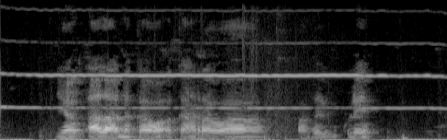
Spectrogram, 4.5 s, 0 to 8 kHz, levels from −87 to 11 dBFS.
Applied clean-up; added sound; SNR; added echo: none; Wind instrument, woodwind instrument + Livestock, farm animals, working animals; 4 dB; none.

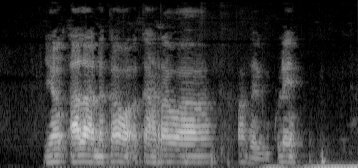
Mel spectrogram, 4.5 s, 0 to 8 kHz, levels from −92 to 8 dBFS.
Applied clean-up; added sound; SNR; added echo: neural mask model Resemble Enhance denoiser.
